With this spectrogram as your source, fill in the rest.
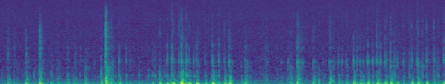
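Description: A round, hand-sized CD spindle box with a clear plastic lid and discs partly filling it is held close and tapped and scratched with the fingertips. A quick, uneven run of soft, dull taps and light scratching follows, heavy in low thuds with short, dry decays.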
